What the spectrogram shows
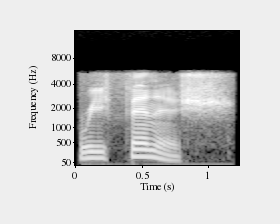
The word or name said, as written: refinish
